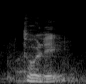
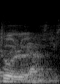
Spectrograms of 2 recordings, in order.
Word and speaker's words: Tolle: On met avec accent aigu, mais en allemand, c'est plus. Tolle. En allemand, ça serait Tolle.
